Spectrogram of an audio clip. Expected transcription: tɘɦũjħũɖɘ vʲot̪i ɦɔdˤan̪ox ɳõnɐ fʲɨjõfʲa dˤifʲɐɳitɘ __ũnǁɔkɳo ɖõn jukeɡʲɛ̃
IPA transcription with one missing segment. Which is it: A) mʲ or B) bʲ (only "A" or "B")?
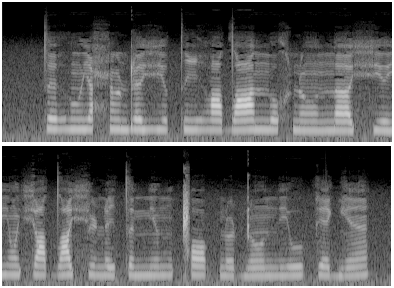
A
